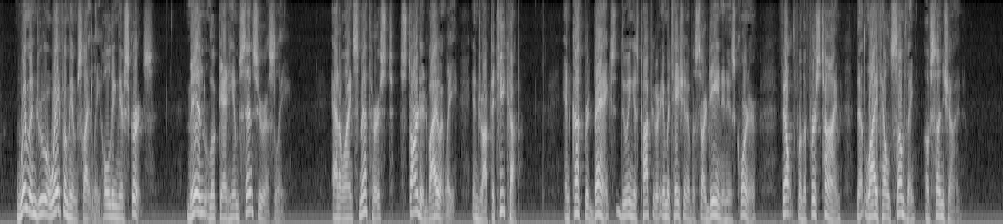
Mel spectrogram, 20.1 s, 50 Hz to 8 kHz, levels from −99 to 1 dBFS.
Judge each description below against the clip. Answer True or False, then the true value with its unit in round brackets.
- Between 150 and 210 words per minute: False (140 wpm)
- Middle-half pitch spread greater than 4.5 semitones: True (5.6 semitones)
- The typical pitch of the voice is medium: True (155 Hz)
